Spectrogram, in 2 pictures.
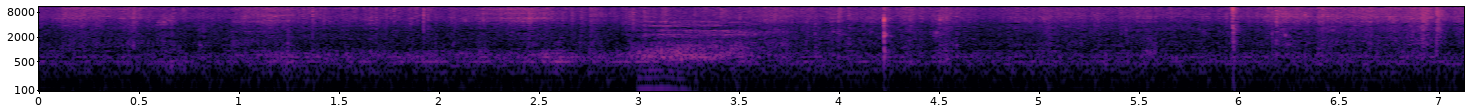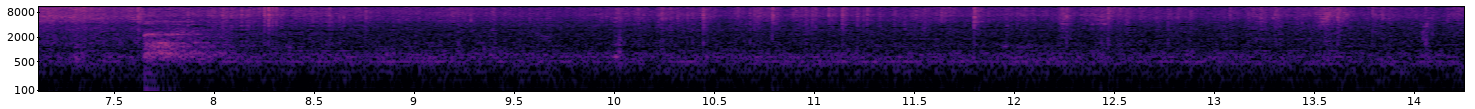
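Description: Chicken skewers sizzling over a charcoal grill, with scattered sharp crackles as fat drips onto the coals and flares, under a steady faint hum. Two brief louder vocal sounds from the eater come about three seconds in and just before eight seconds.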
